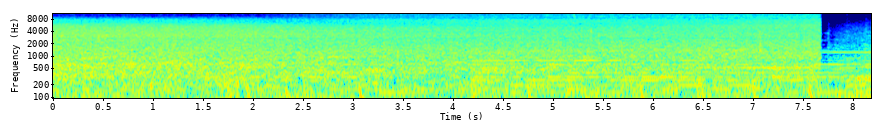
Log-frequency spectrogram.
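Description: Ornamental fountain's water jets splashing down into the basin: a steady rush of falling water that cuts off suddenly near the end.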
